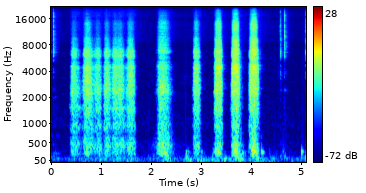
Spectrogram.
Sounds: Sniff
